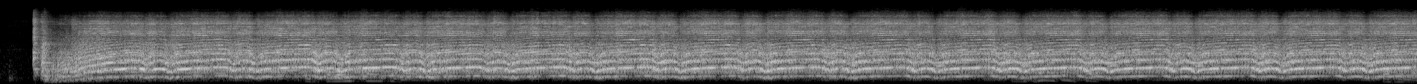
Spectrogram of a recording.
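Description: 1950s Lister diesel engine being cranked over by its starter: a loud, steady whine that dips in pitch about twice a second as each compression stroke loads it. It starts suddenly and stops without the engine catching, typical of a cold diesel, here running on sunflower oil, that needs heat to start.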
